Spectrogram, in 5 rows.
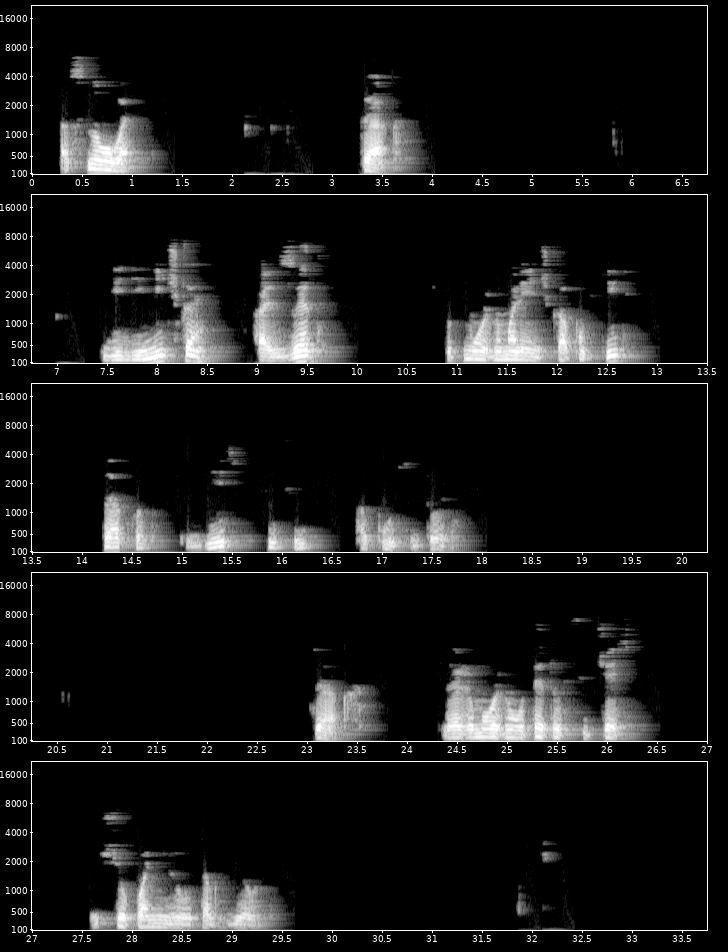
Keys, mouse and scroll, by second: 0.0 shift+middle click, 0.4-1.7 middle drag, 2.0 shift+middle click, 2.8 shift+middle click, 4.3 shift+middle click, 5.1 middle click, 6.5 shift+middle click, 7.9 1, 8.9 alt+z, 9.7 click, 12.5-14.1 drag, 14.6 click, 15.8-18.2 drag, 18.5 click, 19.4 shift+middle click, 20.1 shift+middle click, 21.6 shift+middle click, 23.6-24.8 drag, 26.1-30.1 drag, 30.6 click, 31.7 alt+z, 32.1-33.7 middle drag.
